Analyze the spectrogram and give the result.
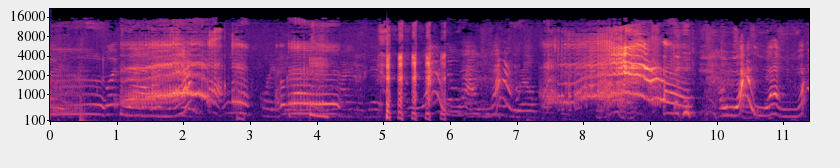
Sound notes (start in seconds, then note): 5.2 laughing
